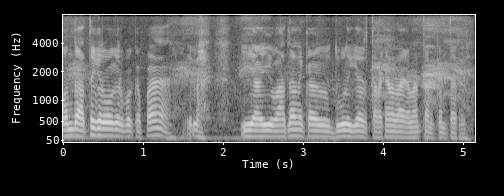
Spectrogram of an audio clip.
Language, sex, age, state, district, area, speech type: Kannada, male, 30-45, Karnataka, Koppal, rural, spontaneous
